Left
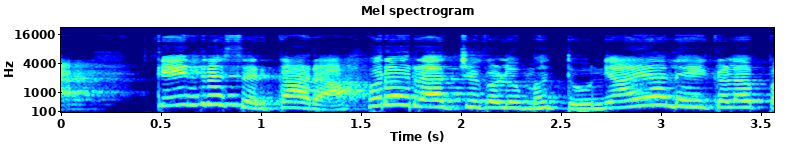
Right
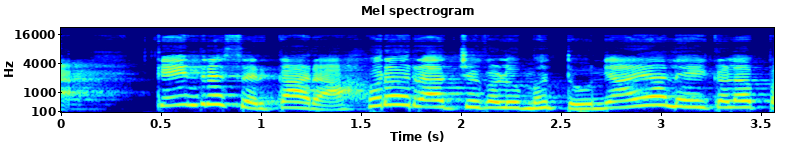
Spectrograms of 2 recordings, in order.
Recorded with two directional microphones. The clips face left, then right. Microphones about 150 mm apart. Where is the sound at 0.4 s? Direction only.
40° right (ahead or behind).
